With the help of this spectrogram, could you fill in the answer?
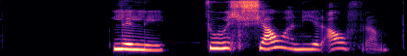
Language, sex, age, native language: Icelandic, female, 12, Icelandic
